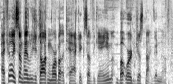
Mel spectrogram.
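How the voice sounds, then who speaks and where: A chatty man talking over a game session, quick asides and frequent laughs. Faint game music plays underneath his voice. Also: mid-range voice. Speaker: let's play host. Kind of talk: casual gameplay chat.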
